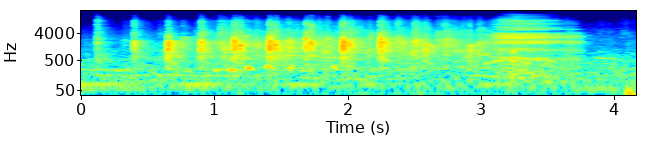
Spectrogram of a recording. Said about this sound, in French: Si vous voulez des questions, applaudissez fort, comme ça je sais.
